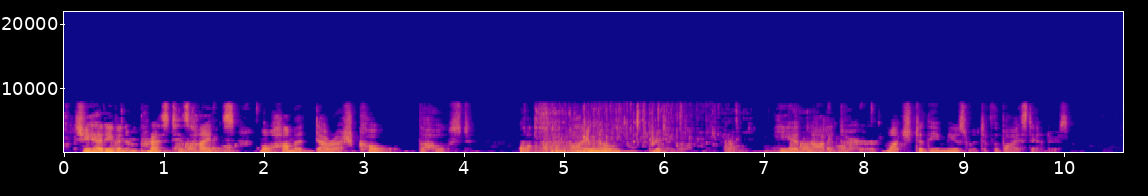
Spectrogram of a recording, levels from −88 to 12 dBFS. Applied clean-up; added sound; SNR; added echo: classical method Wiener filter.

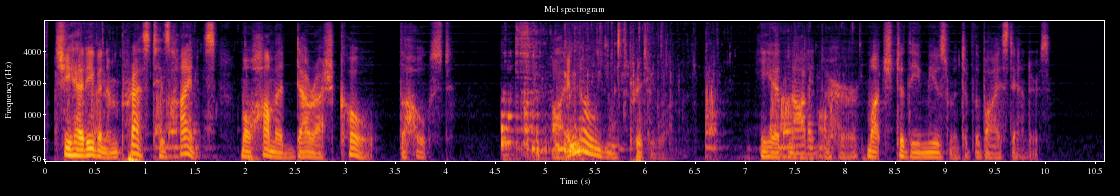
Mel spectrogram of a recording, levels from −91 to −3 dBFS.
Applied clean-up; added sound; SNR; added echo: neural mask model RNNoise.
